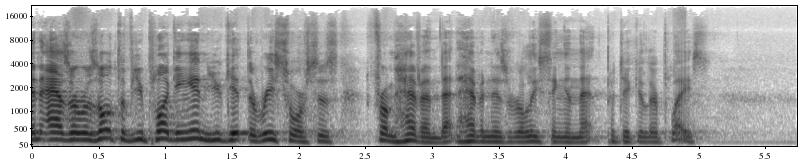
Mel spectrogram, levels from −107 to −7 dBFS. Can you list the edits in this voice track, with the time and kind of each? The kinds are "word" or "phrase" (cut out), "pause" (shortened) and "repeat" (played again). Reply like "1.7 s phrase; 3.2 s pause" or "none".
none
